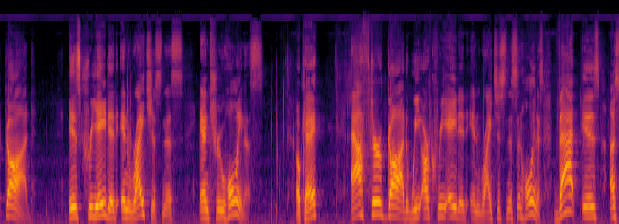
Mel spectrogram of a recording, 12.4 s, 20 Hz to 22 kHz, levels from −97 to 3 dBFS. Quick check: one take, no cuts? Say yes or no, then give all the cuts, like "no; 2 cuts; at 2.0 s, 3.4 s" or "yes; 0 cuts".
yes; 0 cuts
